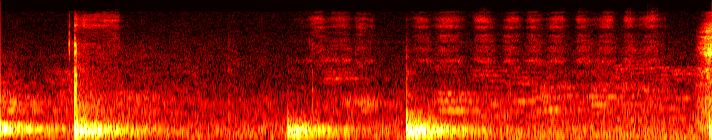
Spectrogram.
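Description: A pen scratches across a paper nervous-system diagram in several short, close strokes with pauses between them.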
